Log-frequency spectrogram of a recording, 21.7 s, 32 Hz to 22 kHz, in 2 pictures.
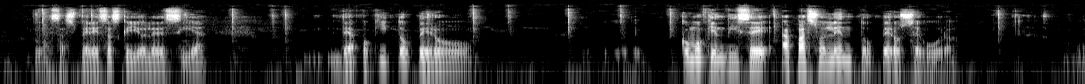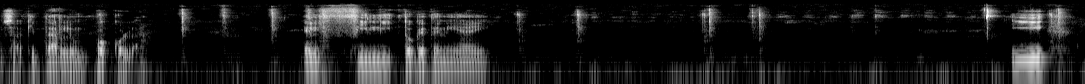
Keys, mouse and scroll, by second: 1.9 ctrl+shift+middle click, 2.7-3.7 ctrl+drag, 3.7 ctrl+shift+middle click, 4.4-7.1 ctrl+shift+drag, 7.2-9.0 ctrl+shift+middle drag, 9.3-10.6 ctrl+shift+drag, 10.6 ctrl+middle click, 11.5-13.7 ctrl+drag, 13.7-16.0 middle drag, 16.0-18.0 ctrl+shift+drag, 18.1-19.5 ctrl+drag, 19.5-21.7 ctrl+shift+middle drag.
